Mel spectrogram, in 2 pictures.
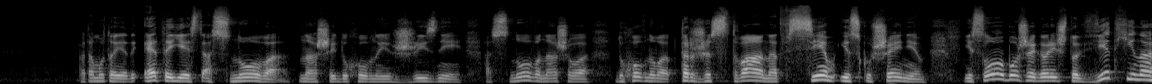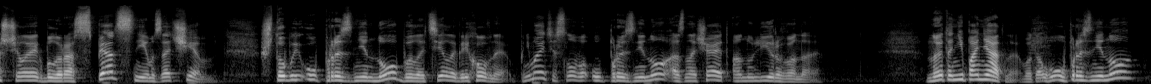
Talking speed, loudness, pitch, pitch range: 110 wpm, -26 LUFS, 165 Hz, 145-195 Hz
